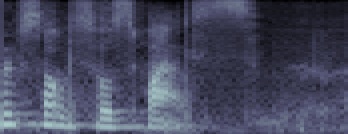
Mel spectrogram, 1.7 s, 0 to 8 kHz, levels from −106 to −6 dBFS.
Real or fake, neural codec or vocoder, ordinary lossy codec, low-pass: fake; codec, 16 kHz, 1 kbps, FreqCodec, larger model; none; none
